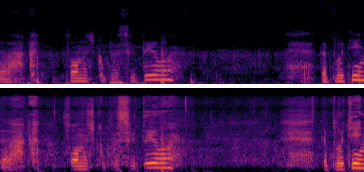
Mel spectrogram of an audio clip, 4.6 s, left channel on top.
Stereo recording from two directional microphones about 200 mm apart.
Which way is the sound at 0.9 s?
10° right (ahead or behind).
